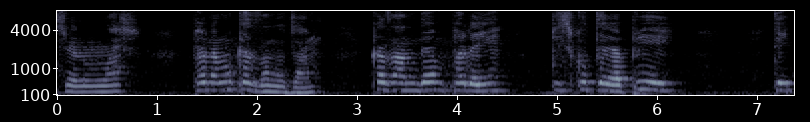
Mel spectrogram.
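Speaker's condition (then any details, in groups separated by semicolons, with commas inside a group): Cerebral palsy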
